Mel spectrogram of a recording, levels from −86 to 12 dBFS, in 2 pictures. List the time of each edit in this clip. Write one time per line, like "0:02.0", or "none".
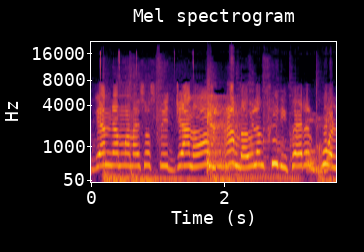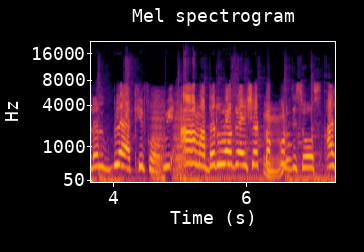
none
